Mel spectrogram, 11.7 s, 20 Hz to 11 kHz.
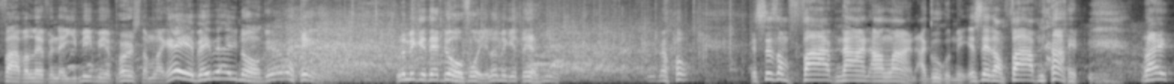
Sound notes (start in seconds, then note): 2.6 laughter and applause; 5.7 laughter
